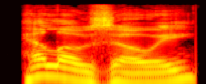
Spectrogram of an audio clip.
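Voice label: "hello zoe", male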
